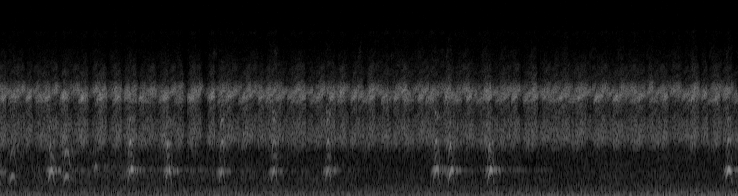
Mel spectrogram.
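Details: Early-summer frogs in a rice paddy at night, before transplanting season: clipped, repeated croaks, often in pairs or triplets, scattered across the recording above a constant shrill background chorus.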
